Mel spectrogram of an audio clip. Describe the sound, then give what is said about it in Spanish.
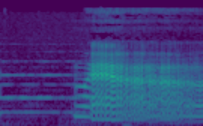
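A single drawn-out cat yowl from a cat on top of a falla, starting as a tonal whine and swelling into a harsh, rasping cry, unaccompanied, lasting just over a second. “Y el gato dijo...”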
